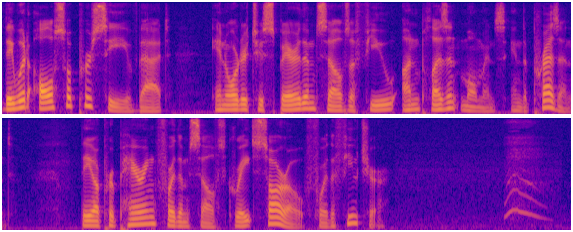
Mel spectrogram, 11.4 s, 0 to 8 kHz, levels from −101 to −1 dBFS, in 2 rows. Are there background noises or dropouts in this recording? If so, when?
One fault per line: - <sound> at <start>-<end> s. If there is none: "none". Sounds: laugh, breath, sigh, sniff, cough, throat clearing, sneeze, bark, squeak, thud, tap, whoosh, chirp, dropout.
- breath at 10.7-11.2 s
